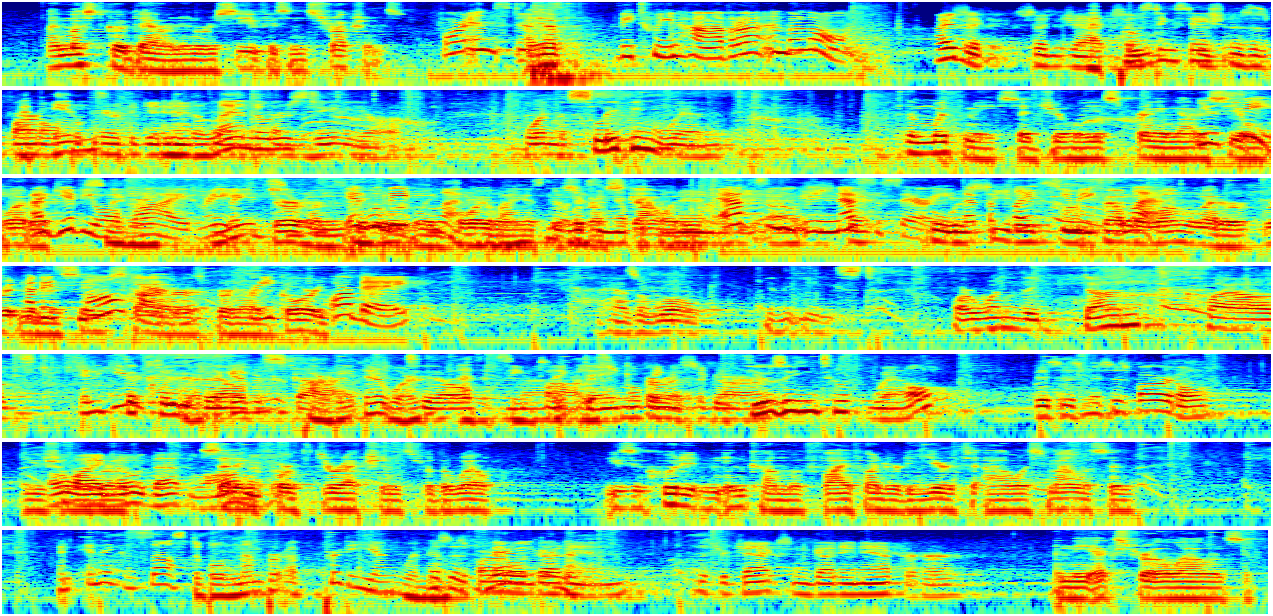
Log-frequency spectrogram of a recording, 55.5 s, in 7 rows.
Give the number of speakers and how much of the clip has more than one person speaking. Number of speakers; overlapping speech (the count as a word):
five, about 39%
